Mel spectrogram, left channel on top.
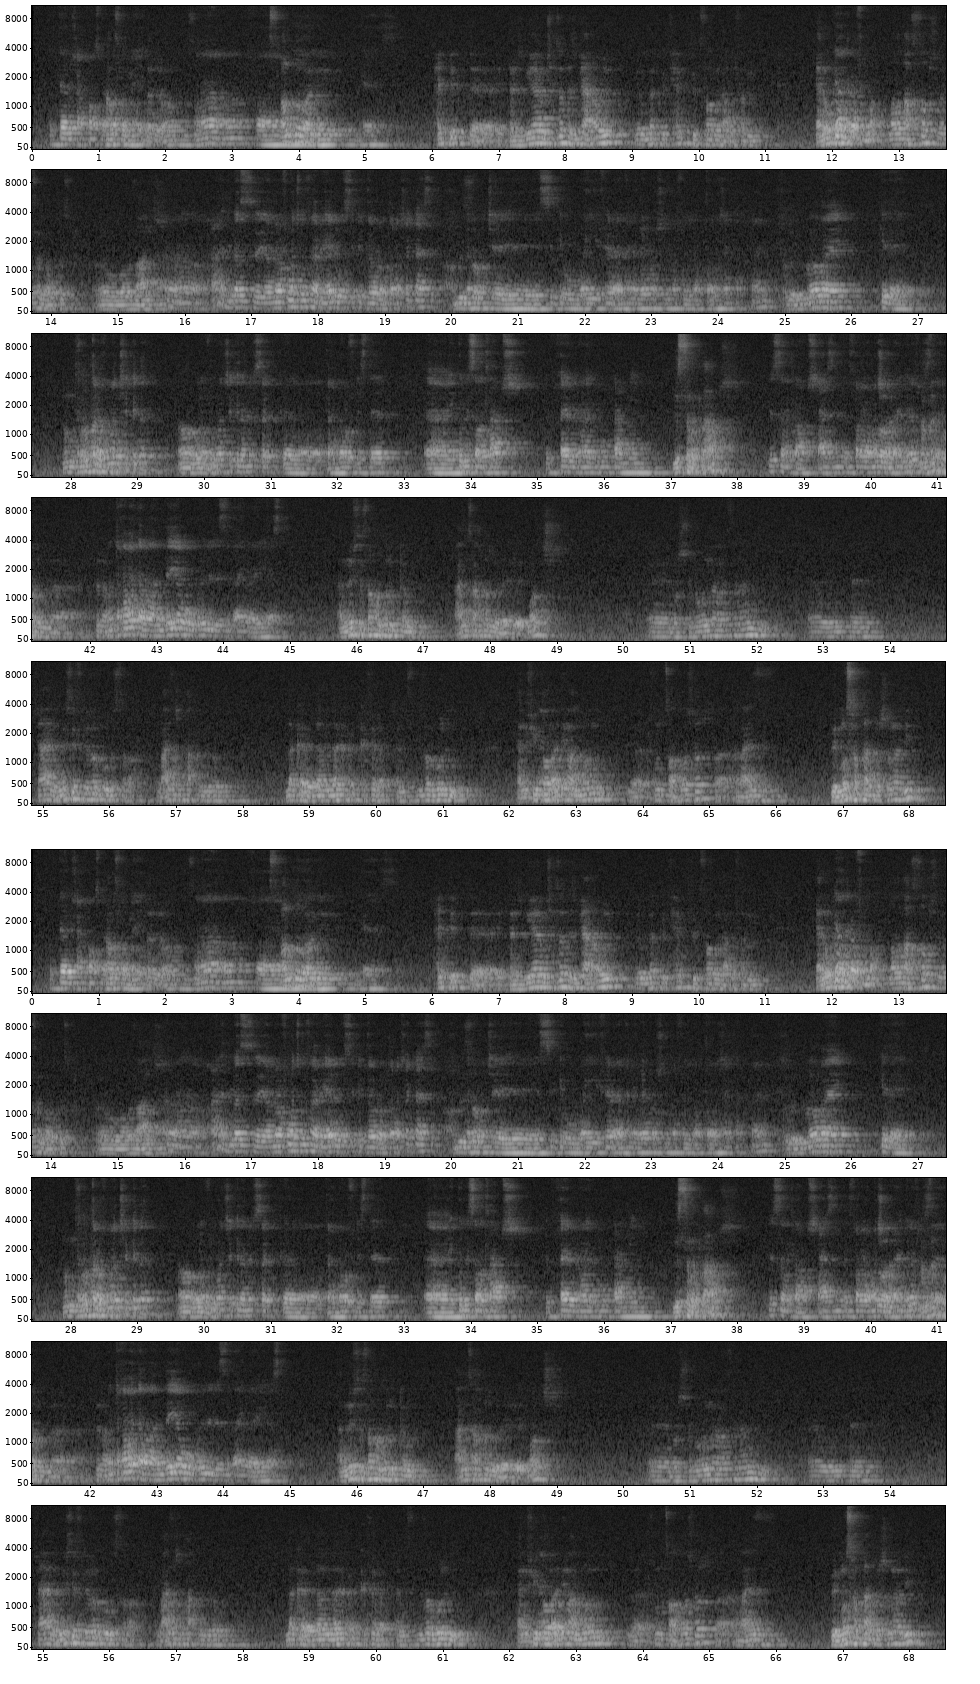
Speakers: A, on the right; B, on the left.
A: الدوري مش عارف خمس
B: خمس
A: مرات ولا
B: مرات
A: إيه
B: تقريبا أه بالظبط
A: آه آه فيعني
B: بس برضه يعني
A: إنجاز
B: حتة آه، التشجيع مش حاسسها تشجيع قوي غير إنك بتحب تتفرج على الفريق يعني ممكن
A: يعني
B: ما,
A: لو في م-
B: ما, ما بتعصبش مثلا لو خسر أو ما بزعلش
A: آه عادي بس يعني لو في ماتش مثلا الريال والسيتي في دوري الأبطال هشجع السيتي
B: آه، بالظبط
A: لو في ماتش السيتي وأي فرقة تانية غير برشلونة في الأبطال هشجع فاهم
B: بالظبط
A: اللي هو بقى إيه كده يعني
B: لما
A: طب
B: صراحة
A: أنت لو في ماتش
B: يعني
A: كده
B: اه اقوله
A: لو في ماتش كده نفسك آه، تحضره في الاستاد آه، يكون لسه ما اتلعبش تتخيل ان هو يكون بتاع مين
B: لسه ما تلعبش
A: لسه ما اتلعبش عايز انت تتفرج على
B: ده
A: ماتش معين
B: منتخبات
A: كده في الاستاد
B: ولا فرق
A: منتخبات او انديه وقول لي الاستاد هيبقى ايه اصلا
B: انا نفسي صراحة ازور الكامب نو عايز مثلا احضر آه، ماتش آه، برشلونة مثلا آه، ومين تاني مش عارف نفسي
A: مم.
B: في ليفربول الصراحة انا عايز اخد حق من ليفربول ده ك... ده ده ك- كفرق عشان في ليفربول يعني في
A: آه.
B: طار قديم عندهم آه، 2019 فانا عايز بالنسخه بتاعت برشلونه دي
